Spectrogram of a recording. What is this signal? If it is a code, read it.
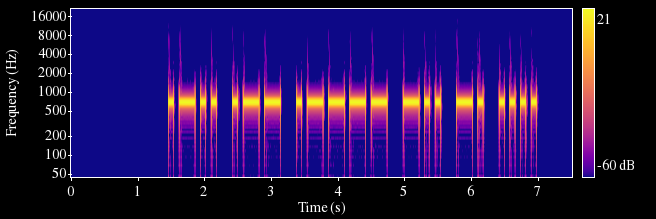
Morse code, heard as a keyed tone, about 15 wpm, 700 Hz. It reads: LW1DNH
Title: DXCC-100 Call Signs - 6 Characters - Repeated 2x - 15wpm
